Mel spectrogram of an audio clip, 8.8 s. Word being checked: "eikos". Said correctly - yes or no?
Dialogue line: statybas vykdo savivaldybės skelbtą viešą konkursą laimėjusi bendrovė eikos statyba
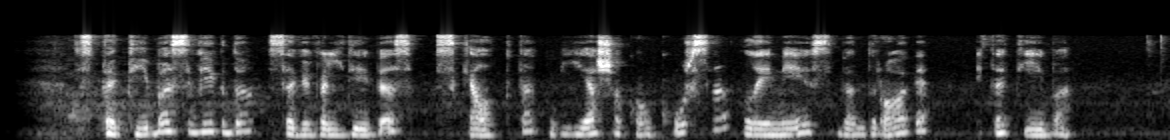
no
